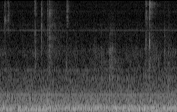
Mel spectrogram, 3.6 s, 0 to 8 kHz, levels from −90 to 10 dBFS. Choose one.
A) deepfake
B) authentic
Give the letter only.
A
